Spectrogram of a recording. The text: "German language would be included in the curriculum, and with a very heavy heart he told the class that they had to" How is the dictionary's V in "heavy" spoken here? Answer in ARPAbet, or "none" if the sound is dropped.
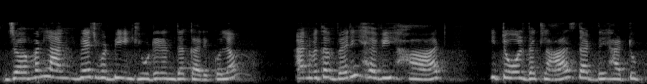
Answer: V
